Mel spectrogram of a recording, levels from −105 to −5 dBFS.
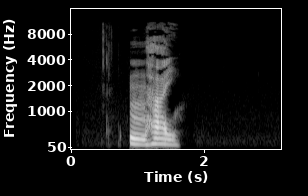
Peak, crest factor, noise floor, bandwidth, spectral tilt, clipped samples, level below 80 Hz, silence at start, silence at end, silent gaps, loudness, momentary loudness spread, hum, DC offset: -4 dBFS; 24 dB; -88 dBFS; 9.8 kHz; -7.5 dB/octave; under 0.1%; -78 dBFS; 0.9 s; 1.55 s; none; -24 LUFS; 17 LU; none; under 0.1%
